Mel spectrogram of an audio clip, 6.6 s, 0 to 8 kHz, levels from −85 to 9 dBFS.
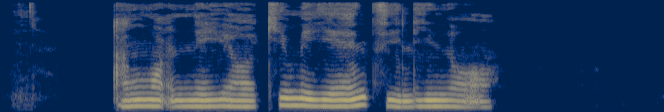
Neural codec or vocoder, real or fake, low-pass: codec, 16 kHz, 4 kbps, FreqCodec, larger model; fake; 7.2 kHz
